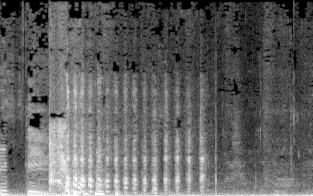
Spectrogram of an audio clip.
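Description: A teenage boy laughs loudly up close.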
